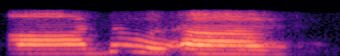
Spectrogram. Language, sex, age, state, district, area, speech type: Manipuri, female, 45-60, Manipur, Ukhrul, rural, conversation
